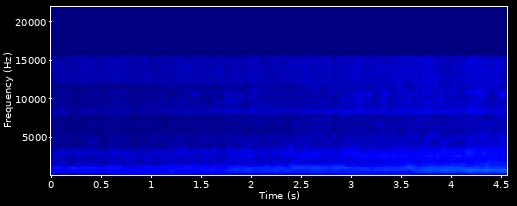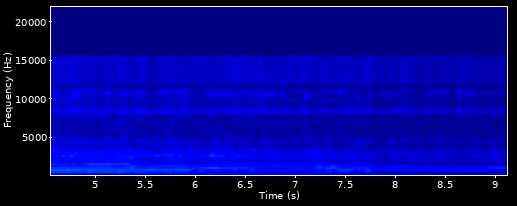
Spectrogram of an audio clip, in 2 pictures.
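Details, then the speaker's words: New Bambu P1S 3D printer running its vibration/input-shaping calibration: clear musical tones stepping up and down in pitch every half second as motors sweep resonances; normal vibration calibration test. "guys I think it's angry can you hear that yeah the build play adds weight which will change the harmonics does this mean I need to redo it right after"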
